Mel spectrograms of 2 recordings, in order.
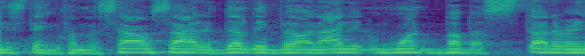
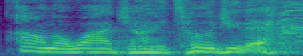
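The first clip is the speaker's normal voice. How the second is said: laughing it off nervously, a bit loud; 3 dB louder than usual. Retold or imitated. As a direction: laugh through the words like you're sweating it out. Nervous answer to a menacing wrestler.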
